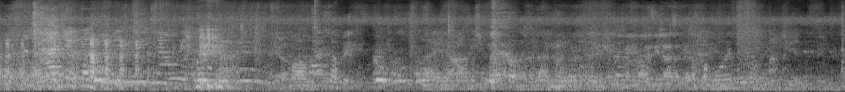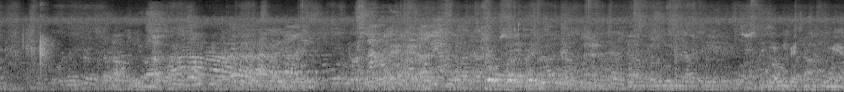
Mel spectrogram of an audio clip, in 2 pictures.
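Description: A crowd of men chatters loudly nearby.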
